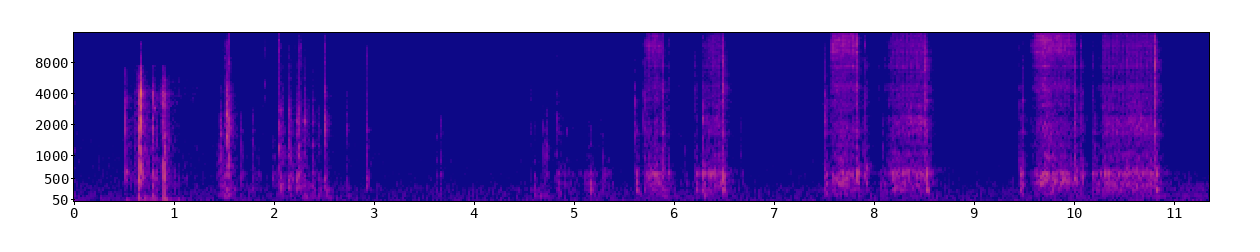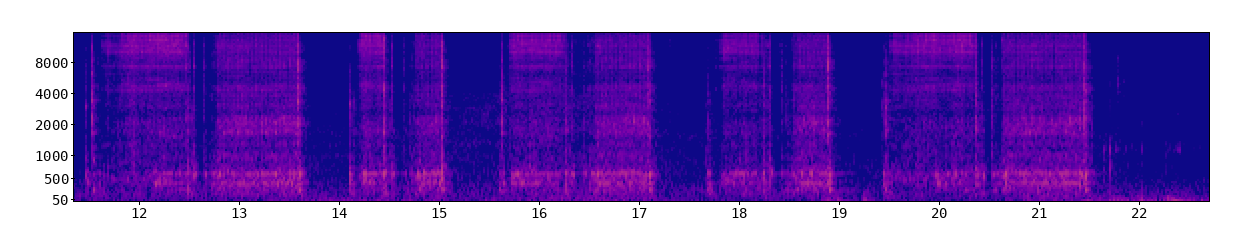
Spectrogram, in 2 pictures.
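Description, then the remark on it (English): A telephone being dialed: a series of mechanical whirring and clicking bursts of varying length, separated by short pauses, like a rotary dial spun and returning for each digit. No voices. “I know someone who just might have an answer to that part of the puzzle. Hand me the phone,”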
